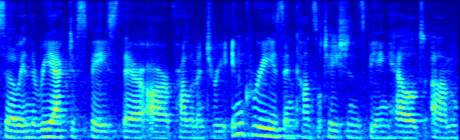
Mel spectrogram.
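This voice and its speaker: A woman talks at a fairly quick pace. Room echo can be heard. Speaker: government regulatory policy manager. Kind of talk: conference panel discussion. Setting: conference stage with audience.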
